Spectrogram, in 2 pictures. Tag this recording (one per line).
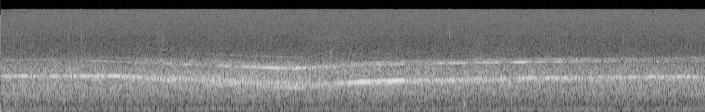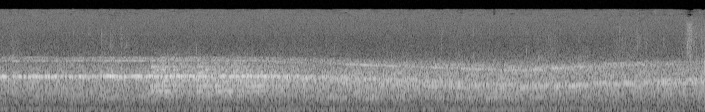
fear
field-recording
hydrophone
panic
rubber
siren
